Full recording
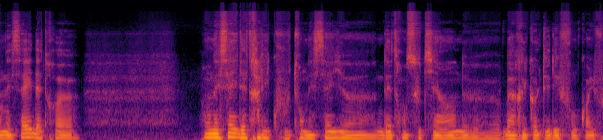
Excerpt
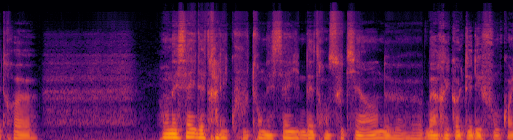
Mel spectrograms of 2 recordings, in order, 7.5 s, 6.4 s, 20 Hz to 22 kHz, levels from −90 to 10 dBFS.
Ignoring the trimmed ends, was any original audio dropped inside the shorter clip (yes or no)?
yes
